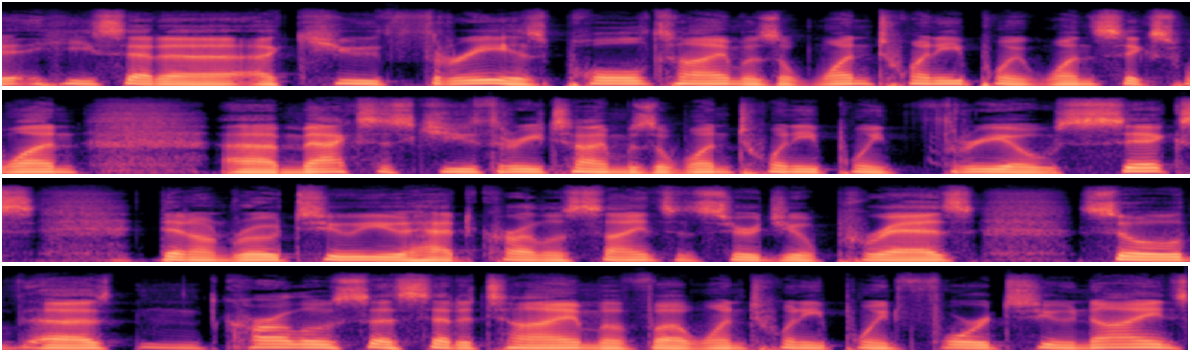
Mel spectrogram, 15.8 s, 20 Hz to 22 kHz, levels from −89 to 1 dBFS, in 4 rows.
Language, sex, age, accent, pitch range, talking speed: English, male, 40-59, American, 115-140 Hz, 135 wpm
